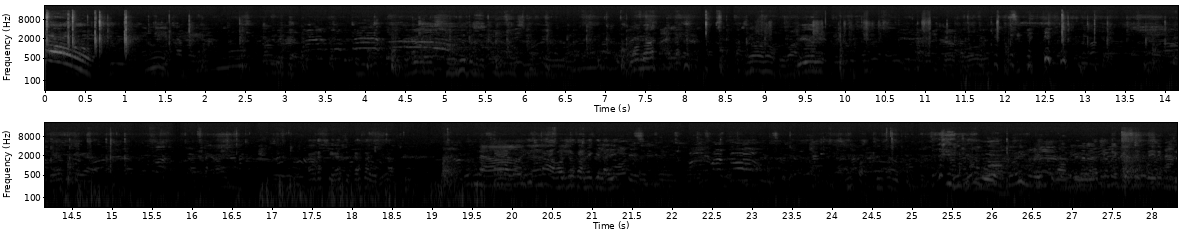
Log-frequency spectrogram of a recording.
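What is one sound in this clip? A crowd of spectators chatters and calls out at a distance outdoors.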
